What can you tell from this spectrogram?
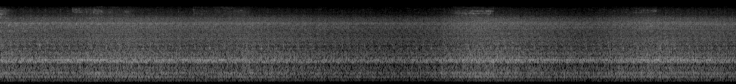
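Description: Bench belt grinder running with a steel golf wedge pressed against its abrasive belt, grinding and blending the wedge's sole into a C grind with a steady rasping hiss. The contact eases briefly near the middle and is pressed back in, the sound swelling again.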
